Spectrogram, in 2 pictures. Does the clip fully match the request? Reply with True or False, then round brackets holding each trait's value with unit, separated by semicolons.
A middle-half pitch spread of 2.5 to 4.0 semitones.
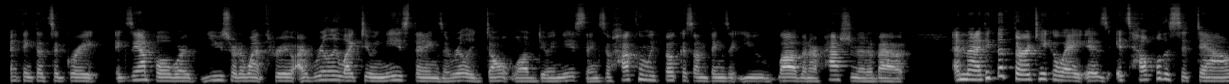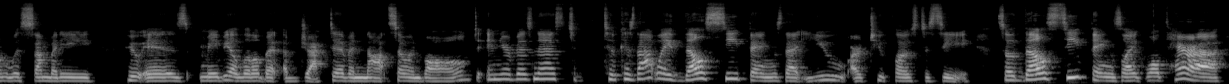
False (4.6 semitones)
